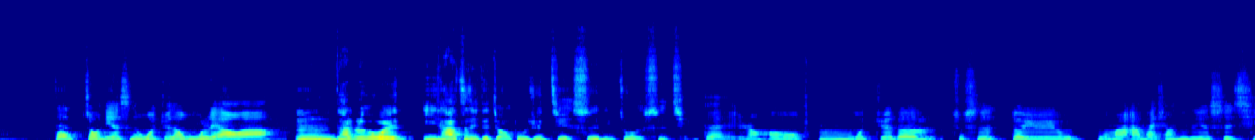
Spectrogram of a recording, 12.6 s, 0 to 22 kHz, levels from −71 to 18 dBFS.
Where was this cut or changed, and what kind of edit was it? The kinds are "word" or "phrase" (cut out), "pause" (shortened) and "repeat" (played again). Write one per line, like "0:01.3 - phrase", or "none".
0:02.9 - pause
0:04.1 - pause
0:07.0 - pause
0:08.1 - pause
0:09.4 - pause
